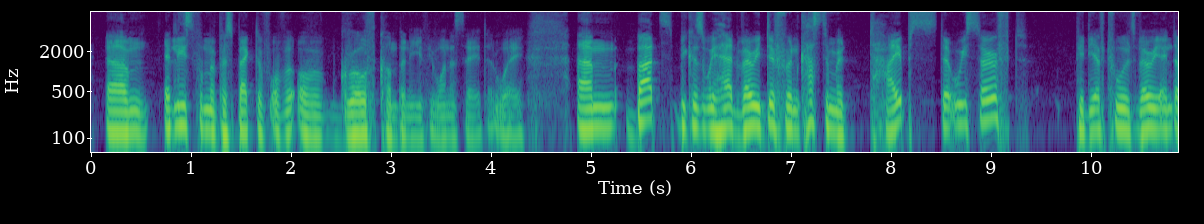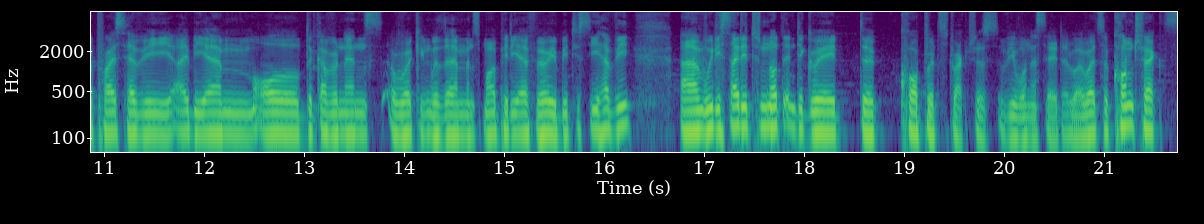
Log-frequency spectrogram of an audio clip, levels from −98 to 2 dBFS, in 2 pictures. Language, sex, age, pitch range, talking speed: English, male, 40-59, 120-150 Hz, 195 wpm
